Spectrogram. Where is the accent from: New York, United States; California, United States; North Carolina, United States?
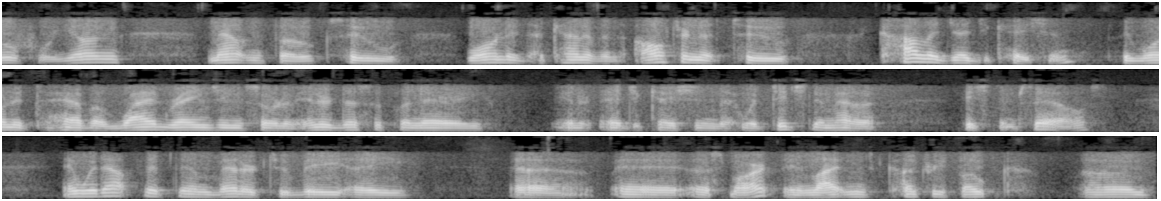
North Carolina, United States; Murphy; my hometown, Murphy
